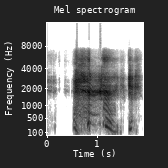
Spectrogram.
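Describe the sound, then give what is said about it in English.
A man coughs and clears his throat during a gaming news segment: a strained, voiced rasp of about a second, then one brief second burst, loud and alone. “I think I need cough.”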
